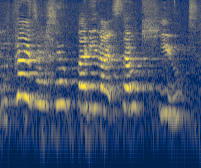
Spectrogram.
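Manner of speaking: high, excited gushing; gushing delight. Retold or imitated. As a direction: squeal it like a delighted friend. She gushes at the group.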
